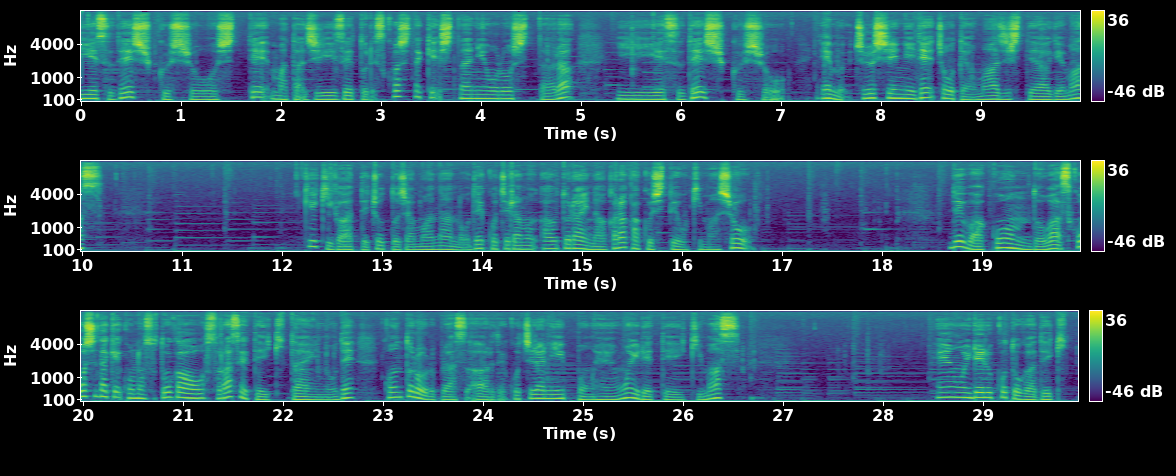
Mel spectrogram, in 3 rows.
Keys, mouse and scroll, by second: 0.8 click, 1.1 middle click, 2.1 g, 2.3 z, 4.3 click, 5.1 e, 5.5 s, 6.6 click, 7.4 m, 8.3-9.3 middle drag, 9.4 Tab, 12.2 middle click, 14.9 click, 15.7 middle click, 17.2 Tab, 18.9 middle click, 22.0 middle click, 23.1 ctrl+r, 24.6-25.7 right drag.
